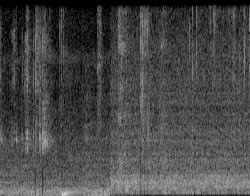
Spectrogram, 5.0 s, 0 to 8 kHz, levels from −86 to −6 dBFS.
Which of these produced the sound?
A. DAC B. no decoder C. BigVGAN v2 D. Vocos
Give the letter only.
B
